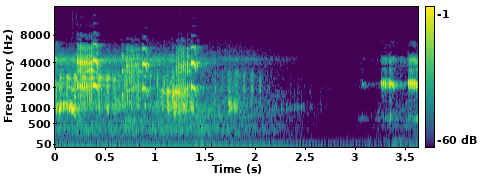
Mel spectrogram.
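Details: Overlapping purple swamphen calls from several pairs: harsh, nasal, harmonic squawks that fade into silence, then two loud abrupt squawks at the close.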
